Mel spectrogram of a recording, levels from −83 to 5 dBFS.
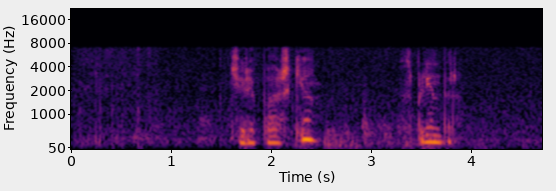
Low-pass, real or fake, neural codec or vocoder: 7.2 kHz; fake; vocoder, 22.05 kHz, 80 mel bands, Vocos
